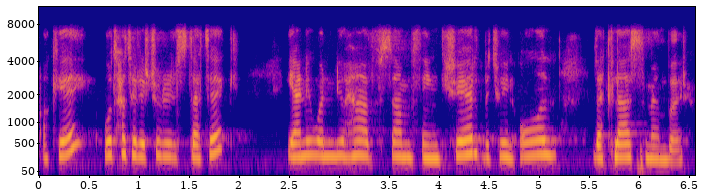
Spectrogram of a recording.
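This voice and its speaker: A woman's voice: high-pitched, fairly even intonation, brisk, mellow, slightly rough, lo-fi sound. A woman with an Arabic accent, a native Arabic speaker, explaining as a teacher to a class, switching between English and Arabic and often checking understanding. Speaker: university programming lecturer.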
